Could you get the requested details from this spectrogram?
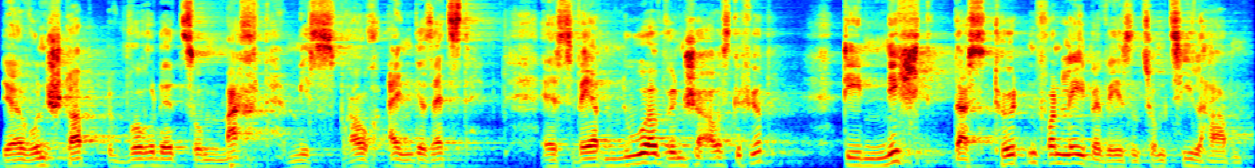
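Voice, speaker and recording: A magic wishing wand, voiced by a man speaks in a very deep, slow and formal announcing tone. The voice rings out with a long hall reverb, as if it came from a vast chamber. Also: fairly bright tone, heavily acted. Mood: stern. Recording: booming echoey hall reverb.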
